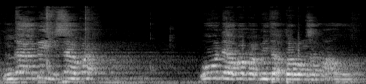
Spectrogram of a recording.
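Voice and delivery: high, insistent preacher's push; fervent urging. Retold or imitated. Amir urging the speaker to ask God for help, fervent and high. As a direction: lift him up, urge him on with fervor.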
